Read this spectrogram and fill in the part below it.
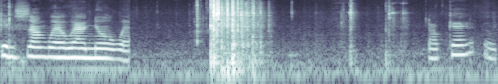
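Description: A toy train clatters as it is moved on a wooden floor.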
